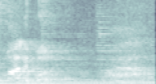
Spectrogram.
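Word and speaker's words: Marylebone: He said, no, it's Malibon.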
